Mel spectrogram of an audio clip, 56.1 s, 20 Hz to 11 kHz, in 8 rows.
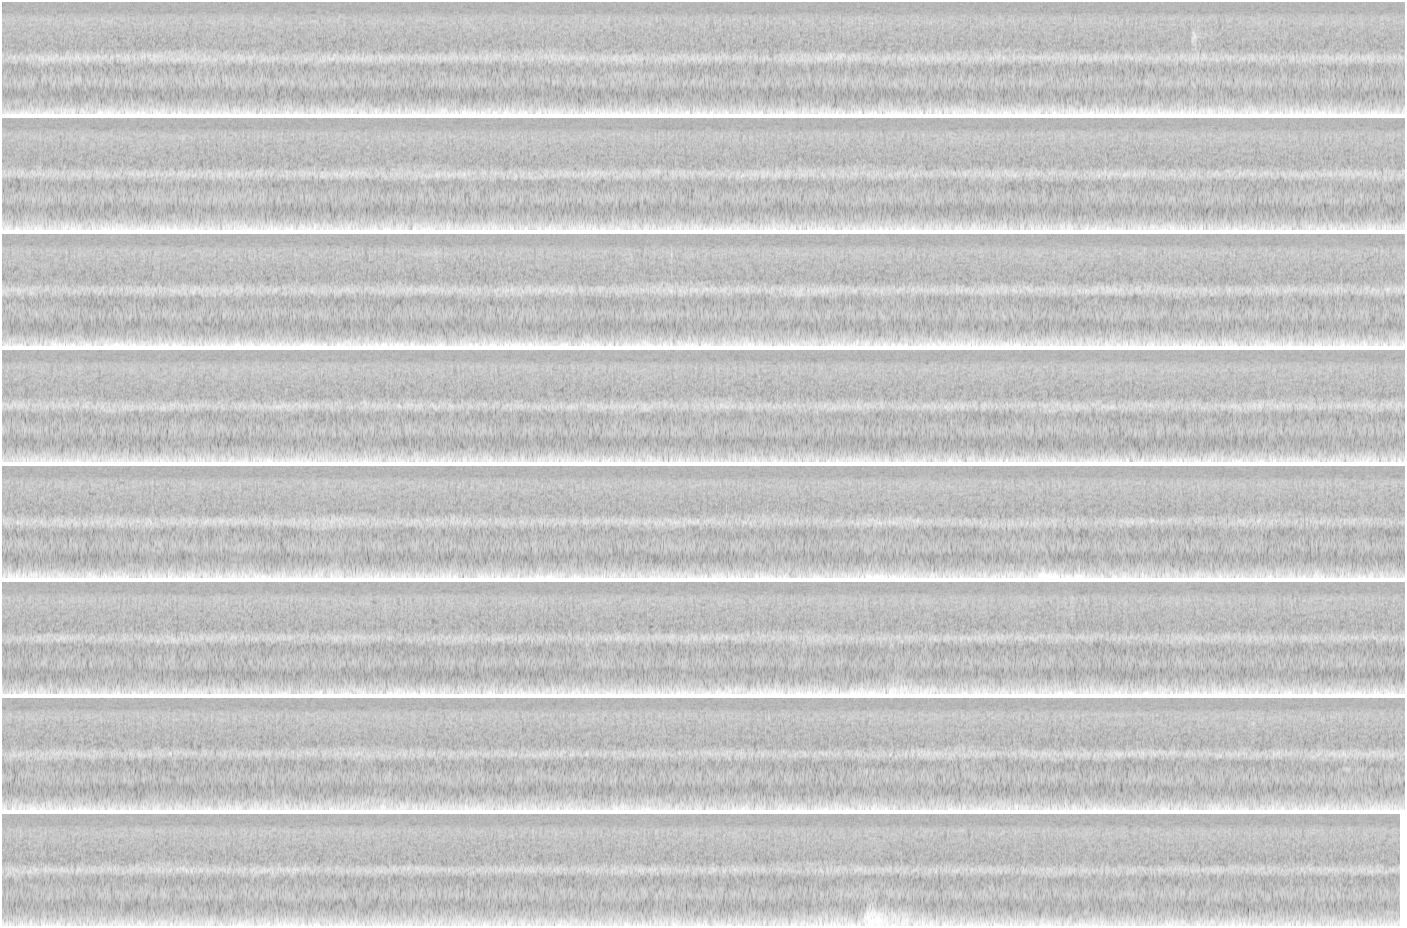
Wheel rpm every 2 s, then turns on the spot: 0, 0, 0, 0, 0, 0, 0, 0, 0, 0, 0, 0, 0, 0, 0, 0, 0, 0, 0, 0, 0, 0, 0, 0, 0, 0, 0, 0.
none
